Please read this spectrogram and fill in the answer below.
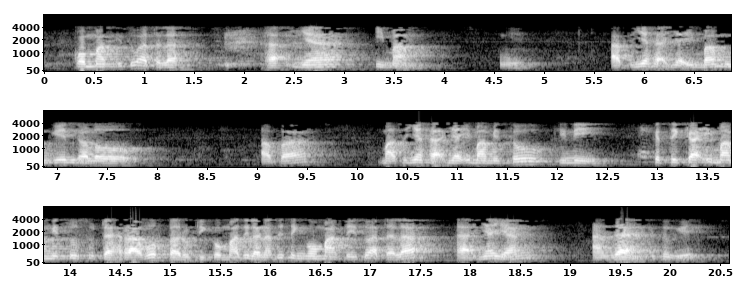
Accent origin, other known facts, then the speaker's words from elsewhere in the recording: Surakarta, Central Java, Indonesia; kebetulan saya juga orang Solo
